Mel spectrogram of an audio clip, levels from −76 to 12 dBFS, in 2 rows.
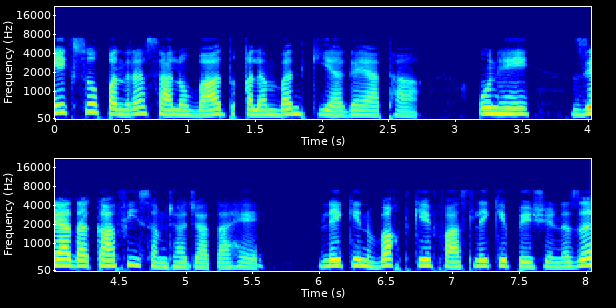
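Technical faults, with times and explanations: Throughout, Dolby Digital compression: the speech sounds dull, with nothing above 7 kHz, and a rough, fluttering noise clings around the voiced sounds. This points to a heavily starved encode at a low bitrate, on the order of 48 kbps. The likely cause is an AC-3-style coder that cut the band short and gave many frequency lines no mantissa bits, so the decoder filled those gaps with dither noise that shifts from block to block.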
